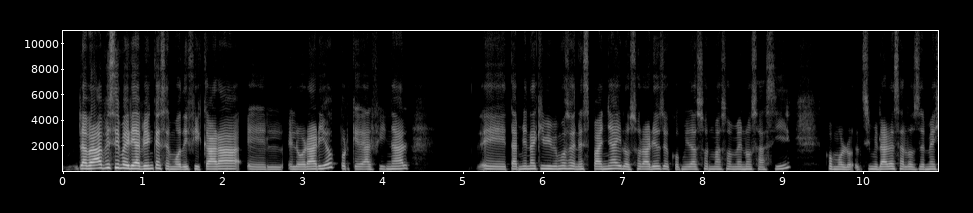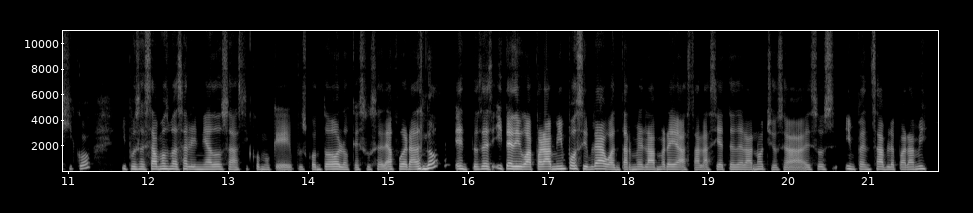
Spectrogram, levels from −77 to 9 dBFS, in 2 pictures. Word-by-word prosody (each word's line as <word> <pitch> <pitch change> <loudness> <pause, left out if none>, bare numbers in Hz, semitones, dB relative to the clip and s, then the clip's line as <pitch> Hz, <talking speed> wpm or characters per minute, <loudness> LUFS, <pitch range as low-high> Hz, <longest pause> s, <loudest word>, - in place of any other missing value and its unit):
ya 235 -1 +6
va, 240 +2 +10
a 270 - +7
mí 290 - +4
sí 295 0 +5
me 270 - +6
haría 235 -1 +9
bien 225 +2 +4
que 255 0 +2
se 210 - -3
modificara 200 +2 +3
el 175 -2 -7
el 190 0 -4
horario, 205 - +2
porque 200 -2 -5
al 190 - -1
final, 205 +4 -2 0.8
eh 200 -3 -2
también 205 +2 -1
aquí, 225 0 -1
vivimos 220 +1 0
en 215 - -1
España 200 +3 0
y - - +1
los 190 -1 -4
horarios 200 +1 0
de 205 - -3
comida 190 +1 -6
son 200 +1 -8
más 190 +1 -6
o 200 - -5
menos 190 0 -5
así 200 - -8 0.4
como 185 -3 -4
lo 180 - -4
similares 195 +1 -1
a 195 - -2
los 185 -1 -5
de 185 0 -5
México 205 - -6 0.4
y, 215 - -8
pues, 195 0 -3
estamos 200 +2 +1
más 200 -1 -2
alineados 185 -1 -2
así 175 0 -6
como 180 -3 -10
que, 170 +2 -6
pues 175 -1 -14
con 175 -2 -7
todo 190 +1 +2
lo 175 -1 -2
que 170 0 -10
sucede 180 +1 -6
afuera, 190 0 +1
¿no? 270 - +3 0.2
Entonces, 200 0 0
y 230 - -4
te 220 - +7
digo, 200 -1 +6
para 195 +1 +7
mí 205 +2 +1
imposible 215 -2 0
aguantarme 180 -2 +1
el 175 - -4
hambre 180 +1 +1
hasta 165 0 -3
las 160 - -6
7 180 0 -5
de 175 - -3
la 170 - -1
noche, 180 -2 -7
o - - -11
sea, - - -3
eso 170 +3 -9
es 175 - -12
impensable 185 -2 -3
para 175 +1 -3
mí. 215 +2 -4
195 Hz, 215 wpm, -20 LUFS, 185-210 Hz, 0.8 s, va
